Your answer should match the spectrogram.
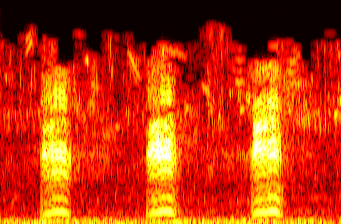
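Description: A duck quacks three times at an even, unhurried pace, each call a short nasal honk that rings out clearly over a quiet background.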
